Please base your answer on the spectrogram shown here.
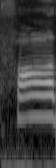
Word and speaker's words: far: prettier far than these draw a little line through the r of far we're not going to say prettier far than these try that prettier far than nobody wants to hear that prettia pretia fa than these try that and i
